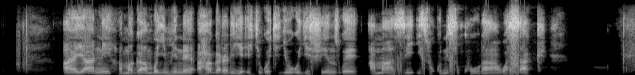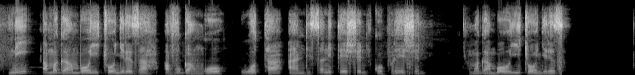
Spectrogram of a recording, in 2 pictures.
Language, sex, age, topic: Kinyarwanda, male, 25-35, health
